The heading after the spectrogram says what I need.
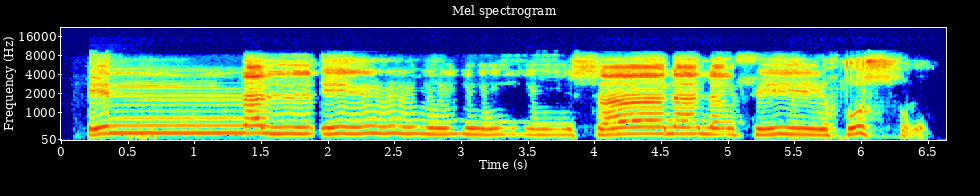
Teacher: इख्फा बारीक होगा यहाँ पे, क्योंकि सीन हरफ इस्तिफाल है जो हरफ इख्फा के बाद आ रहा है, यानी नून साकिन के बाद जो हरफ इख्फा सीन है वो हरफ इस्तिफाल है।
